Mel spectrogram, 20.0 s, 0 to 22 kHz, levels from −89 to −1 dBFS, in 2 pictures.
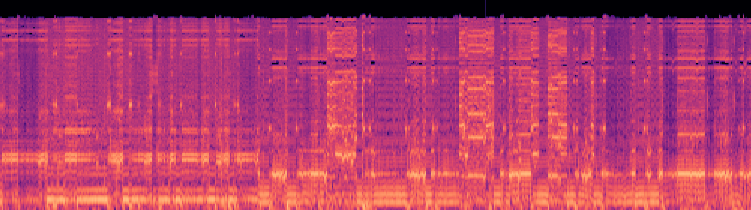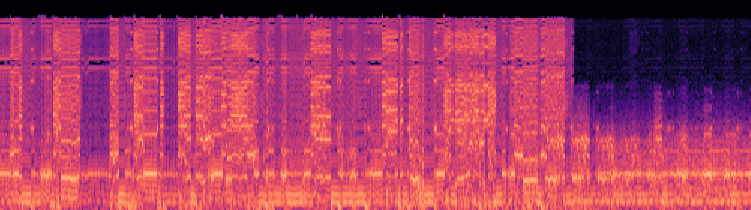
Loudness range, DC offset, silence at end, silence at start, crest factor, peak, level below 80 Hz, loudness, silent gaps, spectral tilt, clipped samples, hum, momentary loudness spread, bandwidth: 4 LU; under 0.1%; 0 s; 0 s; 16 dB; 0 dBFS; -32 dBFS; -14 LUFS; none; -2.5 dB/octave; under 0.1%; none; 9 LU; 17 kHz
